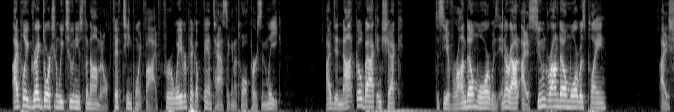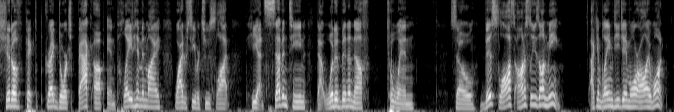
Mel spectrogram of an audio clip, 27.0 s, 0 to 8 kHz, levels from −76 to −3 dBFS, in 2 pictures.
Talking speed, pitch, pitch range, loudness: 190 wpm, 140 Hz, 120-165 Hz, -21 LUFS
